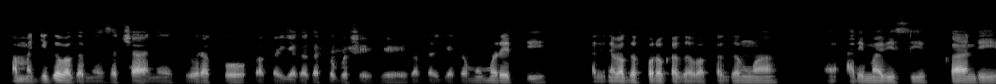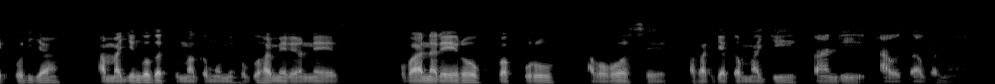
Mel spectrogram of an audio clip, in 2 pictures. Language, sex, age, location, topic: Kinyarwanda, male, 36-49, Musanze, agriculture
